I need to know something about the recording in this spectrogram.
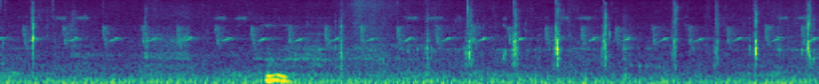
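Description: A man chews crunchy food close by.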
